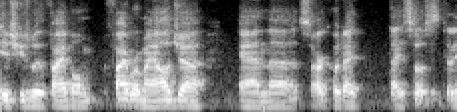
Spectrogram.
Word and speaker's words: sarcoidosis: And with her dealing with Guillain-Barré syndrome, you talked about some of the issues with fibromyalgia and the sarcoidosis.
